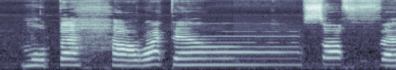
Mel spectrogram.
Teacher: ہوتا ہے اخفا میں، اور اخفا کا مطلب ہوتا ہے چھپانا۔ تو اب ہم تنوین میں جو نون کی آواز آ رہی ہوتی ہے اس کو ہم چھپاتے ہوئے دو حرکہ آواز کو لمبی کریں گے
